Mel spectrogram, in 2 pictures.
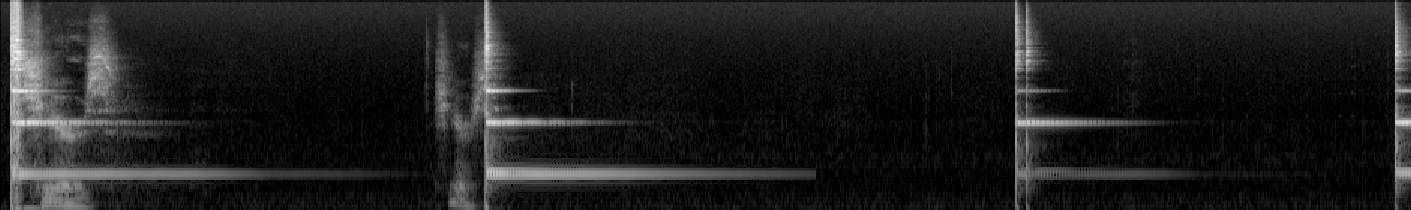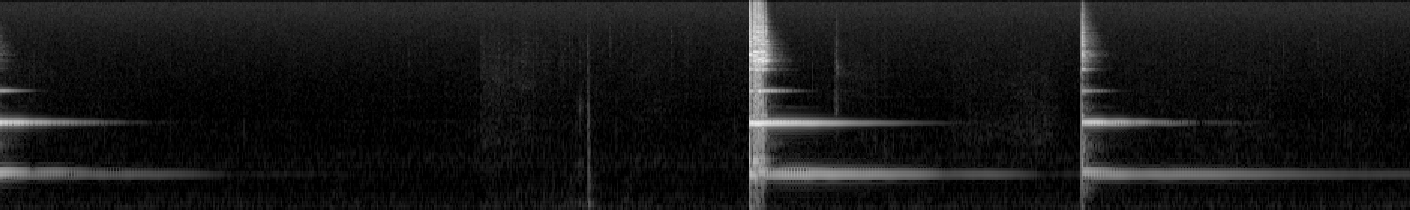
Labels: are two glasses being struck together?
yes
